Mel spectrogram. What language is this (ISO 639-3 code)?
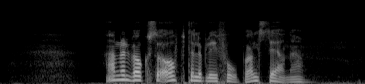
nor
